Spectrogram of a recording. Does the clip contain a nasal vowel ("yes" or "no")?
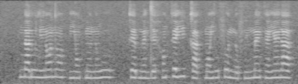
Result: yes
